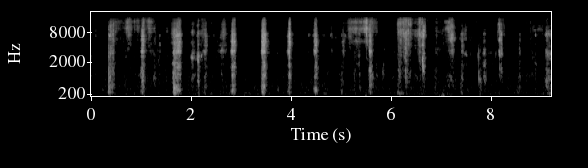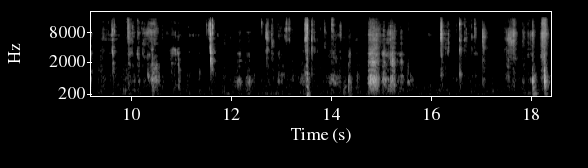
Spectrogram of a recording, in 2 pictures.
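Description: Close-miked chewing and wet mouth sounds of someone eating pancit canton noodles, with small clicks throughout. A paper takeout bag rustles about ten seconds in.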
